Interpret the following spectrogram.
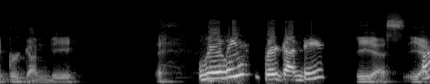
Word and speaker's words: Burgundy: instead of Burgundy, we say Burgundy.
